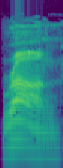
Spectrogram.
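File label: "wrong", English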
